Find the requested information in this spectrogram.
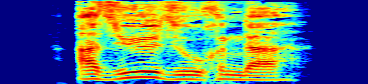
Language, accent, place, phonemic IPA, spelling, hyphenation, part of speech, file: German, Germany, Berlin, /aˈzyːlˌzuːxn̩dɐ/, Asylsuchender, Asyl‧su‧chen‧der, noun, De-Asylsuchender.ogg
- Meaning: 1. asylum seeker (male or of unspecified gender) 2. inflection of Asylsuchende: strong genitive/dative singular 3. inflection of Asylsuchende: strong genitive plural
